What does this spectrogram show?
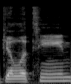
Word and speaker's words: guillotine: Rue would tell you to pronounce it guillotine. She doesn't really like the heavy French accent.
